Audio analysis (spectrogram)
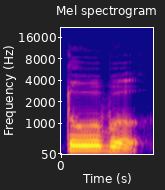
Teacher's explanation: با کے اوپر قلقلہ ہوگا، آواز کو ہلائیں گے اور صاد کو موٹا پڑھیں گے۔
